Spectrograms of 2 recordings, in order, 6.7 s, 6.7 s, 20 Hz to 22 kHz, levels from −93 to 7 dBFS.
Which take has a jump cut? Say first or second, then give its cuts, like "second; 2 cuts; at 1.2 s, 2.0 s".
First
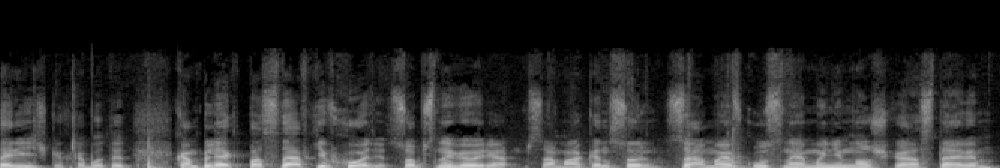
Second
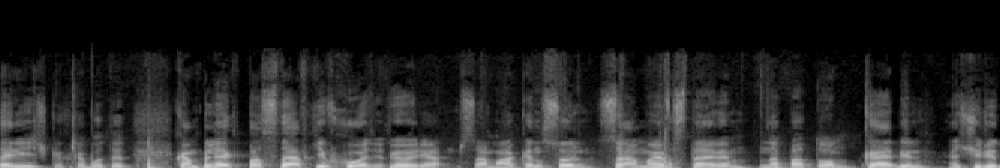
second; 2 cuts; at 2.6 s, 4.5 s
